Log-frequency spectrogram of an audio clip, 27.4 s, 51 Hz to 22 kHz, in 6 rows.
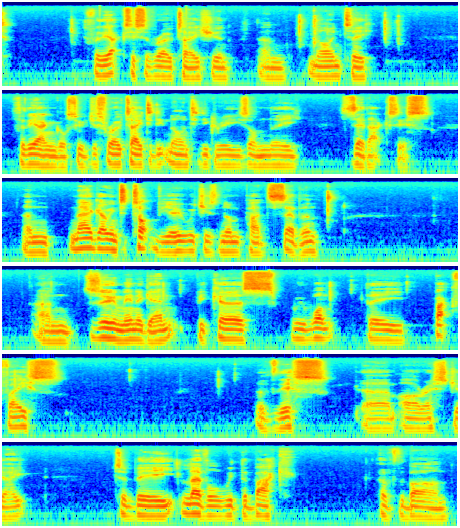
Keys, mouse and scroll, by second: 11.9 KP_7, 12.6-13.7 scroll down 4, 13.7 shift+middle click, 14.3-15.0 scroll up 3, 15.0 shift+middle click, 16.0-16.7 scroll up 3, 16.7 shift+middle click, 17.5-18.0 scroll up 2, 18.0 shift+middle click, 19.3-20.1 scroll up 3, 20.1 shift+middle click.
